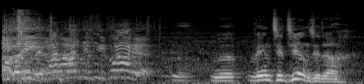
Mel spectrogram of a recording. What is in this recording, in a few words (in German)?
Sportreporter; Winning Time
